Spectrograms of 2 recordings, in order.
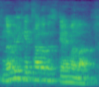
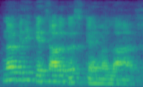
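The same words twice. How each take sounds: First: Nobody said firmly, the rest falling; stress on nobody. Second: Quiet repeat. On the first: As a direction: lean on nobody, plain truth. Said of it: "Here's the truth". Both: Shown as a demonstration.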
